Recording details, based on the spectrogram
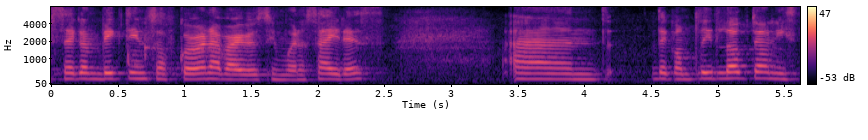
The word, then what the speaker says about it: Buenos Aires: First of all, that is how you say Buenos Aires.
